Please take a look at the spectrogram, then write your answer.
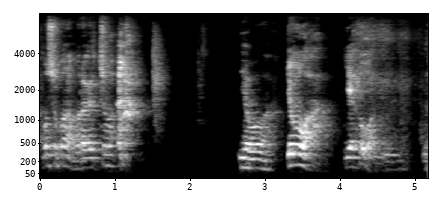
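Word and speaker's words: יהוה: 여호와, 예호와. 여기는 오가 위로 올라갔으니까 오가 나죠. 예호와. 예호와.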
